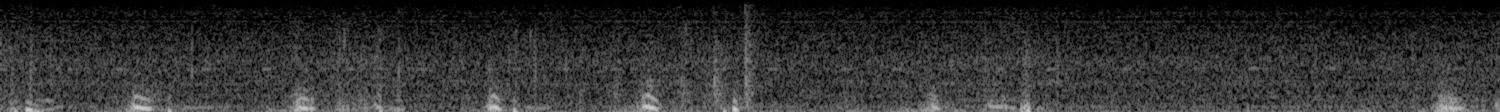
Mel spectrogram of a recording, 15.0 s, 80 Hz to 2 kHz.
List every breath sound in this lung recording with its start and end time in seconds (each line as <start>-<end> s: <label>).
0.00-0.57 s: inhalation
0.00-0.57 s: rhonchi
1.20-1.56 s: inhalation
1.20-1.56 s: rhonchi
2.85-3.21 s: inhalation
2.85-3.21 s: rhonchi
4.78-5.07 s: inhalation
4.78-5.07 s: rhonchi
6.39-6.68 s: inhalation
6.39-6.68 s: wheeze
14.36-14.80 s: inhalation
14.36-14.80 s: rhonchi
